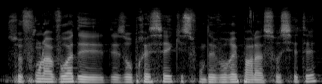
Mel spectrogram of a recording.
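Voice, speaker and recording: A man co-hosts a book panel at a festival. He speaks in a measured manner, pausing on fillers as he goes. His voice sits at a middle pitch for a man. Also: flat delivery. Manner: measured, slightly halting with fillers. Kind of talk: live festival panel introduction.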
